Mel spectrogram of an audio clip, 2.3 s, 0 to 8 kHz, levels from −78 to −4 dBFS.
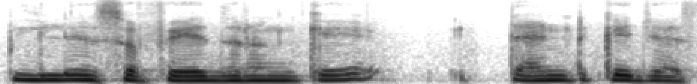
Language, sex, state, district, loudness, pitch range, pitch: Hindi, male, Uttar Pradesh, Shamli, -16 LUFS, 150-170 Hz, 165 Hz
